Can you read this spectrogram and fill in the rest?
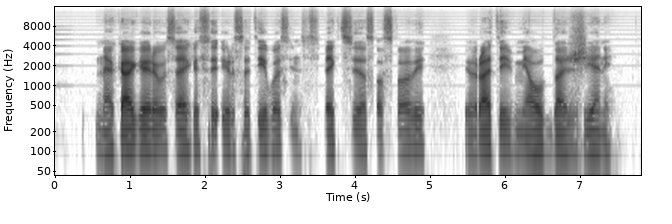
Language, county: Lithuanian, Klaipėda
